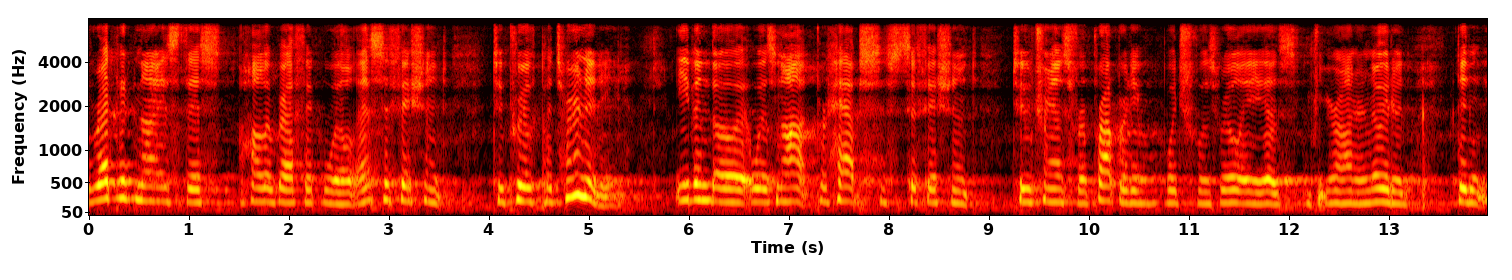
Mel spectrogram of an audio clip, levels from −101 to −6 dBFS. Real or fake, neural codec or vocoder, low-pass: fake; codec, 16 kHz, 4 kbps, FreqCodec, larger model; 7.2 kHz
